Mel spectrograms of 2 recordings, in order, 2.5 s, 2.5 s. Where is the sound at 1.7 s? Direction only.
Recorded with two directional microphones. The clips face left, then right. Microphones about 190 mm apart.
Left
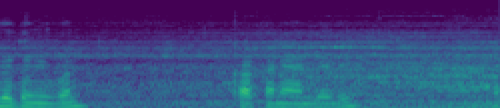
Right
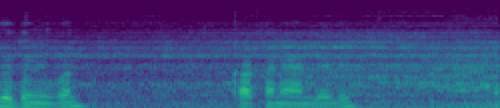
55° left (ahead or behind).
